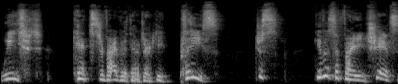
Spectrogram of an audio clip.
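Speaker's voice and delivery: high, small chittering creature voice. Game master voicing a pleading Formian to the players: little chittering voice. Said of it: "the little chittering voice".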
